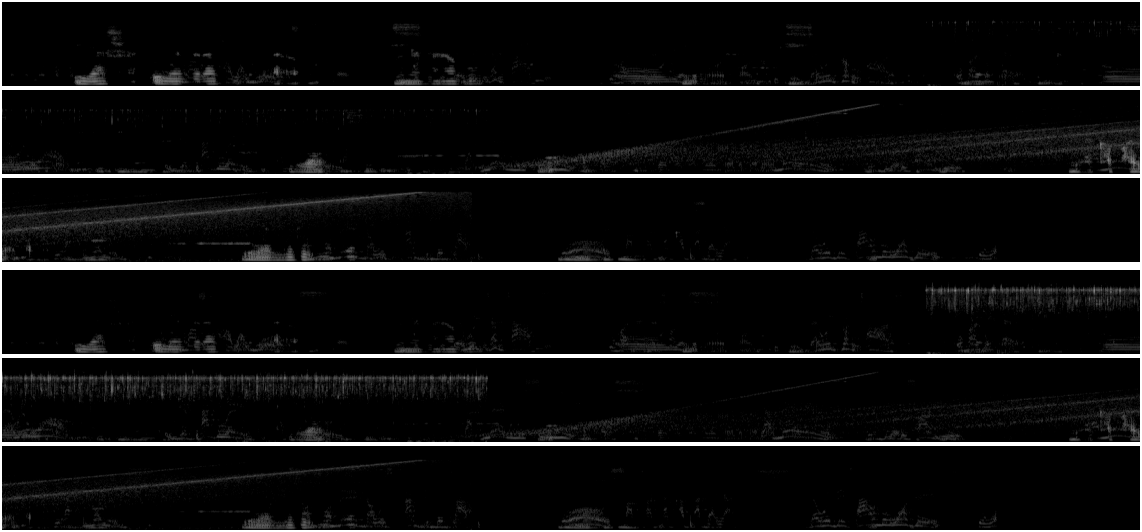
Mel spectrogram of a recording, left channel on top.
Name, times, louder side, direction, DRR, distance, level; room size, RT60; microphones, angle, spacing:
voice 1, 0.2-2.3 3.3-5.1 5.4-5.5 6.1-8.9 9.7-10.1 10.9-12.3 12.9-13.6 14.7-14.8 15.7-15.9 16.7-16.8 17.9-19.6, left 2 dB, 75° left, 4.7 m, -67 dB
voice 2, 0.7-2.1 2.7-3.0 3.9-4.7 6.8-6.9 7.8-8.1 9.7-9.8 11.3-11.4 12.5-12.9 14.3-15.0 15.3-15.6 16.7-16.9 22.0-22.8 23.6-23.8 24.7-26.3 28.5-28.6 28.9-29.0, left 7 dB, 55° left, 0.3 m, -50 dB
voice 3, 1.5-3.3 4.5-5.6 6.1-7.2 8.1-9.1 9.5-10.5 11.4-12.1 13.0-14.8 16.0-17.9 19.0-19.8 20.0-21.0 22.2-22.9 23.3-24.3 25.4-27.6 28.3-32.7, right 3 dB, 25° right, 1.5 m, -63 dB
Stream, 9.2-16.2, right 19 dB, 85° right, 0.7 m, -45 dB
sound 1, 15.6-27.5, left 7 dB, 25° left, 1.4 m, -52 dB
head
